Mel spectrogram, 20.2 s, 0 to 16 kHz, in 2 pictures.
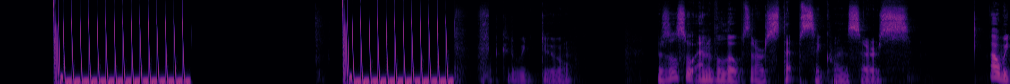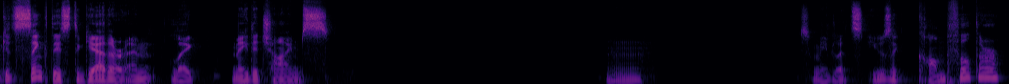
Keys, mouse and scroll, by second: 0.4 space, 2.4 space, 3.3 space, 4.7 space, 7.1 click, 18.4 click.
